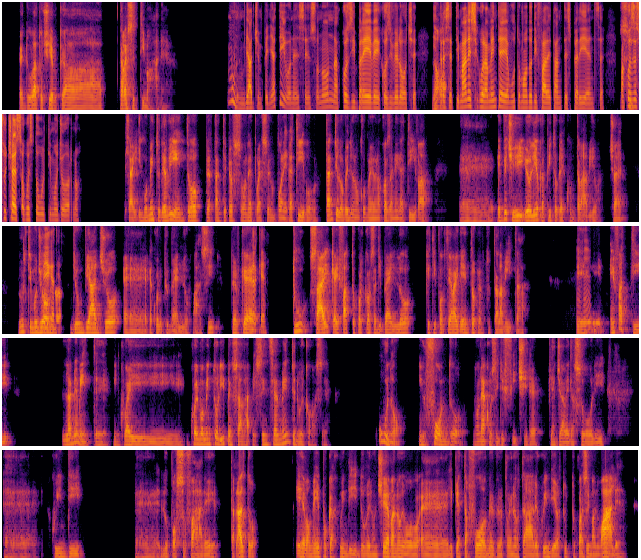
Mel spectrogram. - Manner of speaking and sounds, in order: other background noise; "cioè" said as "ceh"
- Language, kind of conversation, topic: Italian, podcast, Qual è un viaggio che ti ha cambiato la vita?
- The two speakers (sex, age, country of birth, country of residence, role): female, 40-44, Italy, Italy, host; male, 45-49, Italy, Italy, guest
